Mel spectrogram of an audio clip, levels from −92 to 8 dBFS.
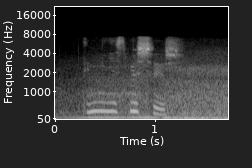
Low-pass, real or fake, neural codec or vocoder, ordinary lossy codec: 7.2 kHz; real; none; none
